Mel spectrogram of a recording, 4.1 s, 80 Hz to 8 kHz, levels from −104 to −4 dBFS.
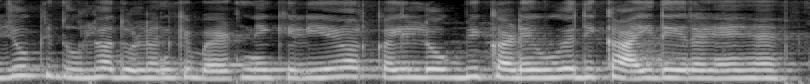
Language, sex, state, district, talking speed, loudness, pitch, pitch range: Hindi, female, Bihar, East Champaran, 280 wpm, -27 LUFS, 245 Hz, 235-260 Hz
